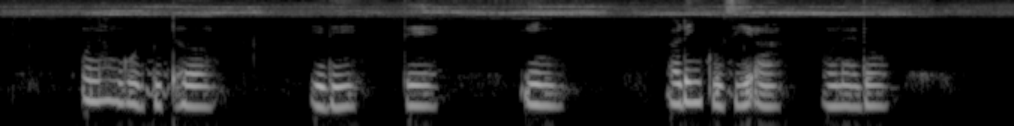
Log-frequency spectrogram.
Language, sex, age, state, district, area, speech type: Santali, female, 18-30, Jharkhand, Seraikela Kharsawan, rural, spontaneous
